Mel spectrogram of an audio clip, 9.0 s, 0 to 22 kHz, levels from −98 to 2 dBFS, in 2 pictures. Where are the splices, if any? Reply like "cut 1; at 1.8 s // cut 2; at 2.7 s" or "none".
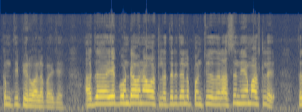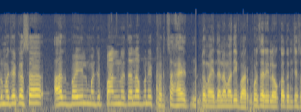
cut 1; at 7.5 s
